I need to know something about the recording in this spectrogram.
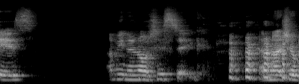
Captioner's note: laughs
